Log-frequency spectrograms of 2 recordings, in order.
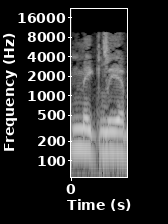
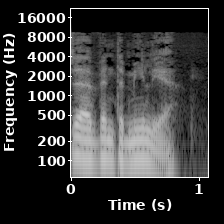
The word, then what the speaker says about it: Ventimiglia: Yeah, I think it's Ventimiglia. – Oh, is it? – I always said Miglia, but I believe the G is silent. I think.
